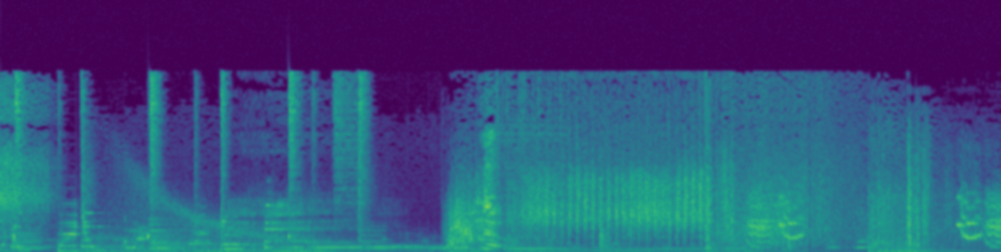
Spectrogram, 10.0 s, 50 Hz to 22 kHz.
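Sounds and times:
background music: 0.0s - 9.0s.

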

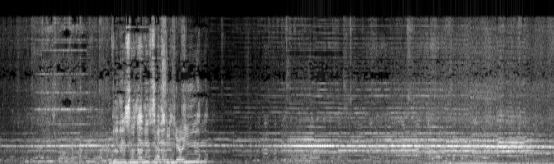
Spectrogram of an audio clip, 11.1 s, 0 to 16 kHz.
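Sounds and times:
people's voices: 0.0s - 11.0s
police siren: 0.0s - 11.0s.

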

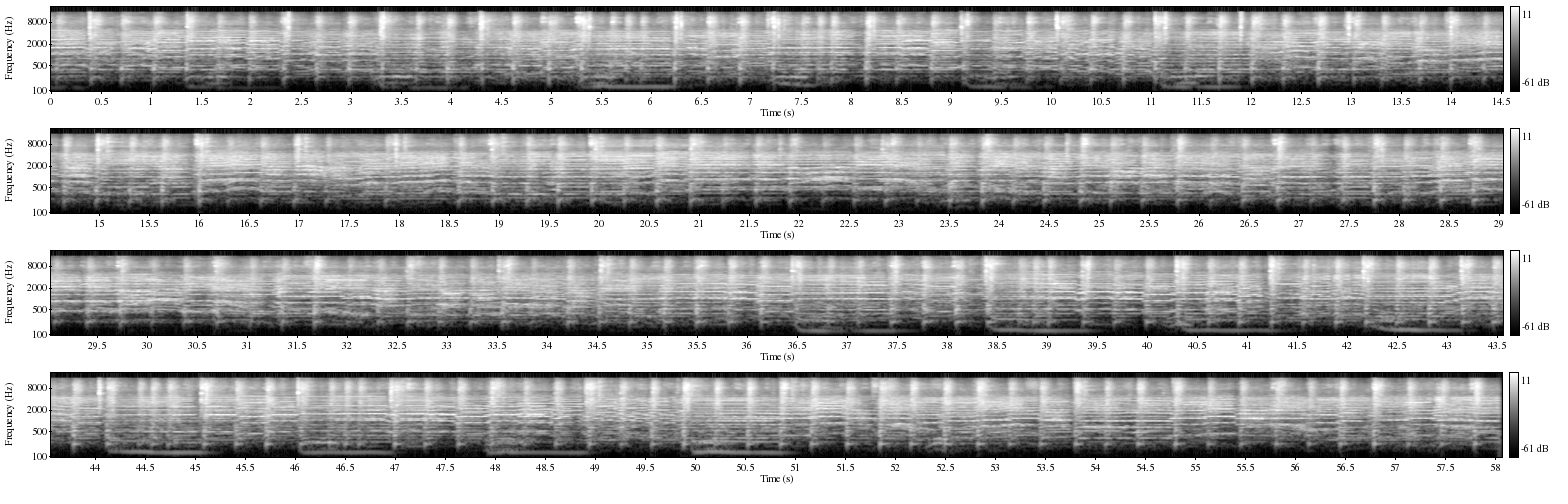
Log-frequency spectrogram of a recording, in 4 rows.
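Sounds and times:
accordions playing folk tune: 0.0s - 58.0s
crowd singing along: 0.0s - 58.0s
tambourine and hand percussion: 0.0s - 58.0s.

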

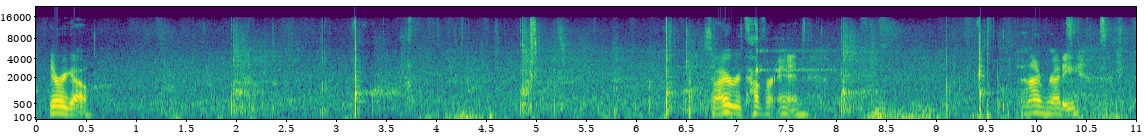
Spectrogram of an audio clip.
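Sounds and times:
tennis ball bouncing: 1.8s - 3.8s, 4.8s - 10.4s
tennis ball struck by racquets: 1.9s - 3.8s, 4.8s - 9.8s.

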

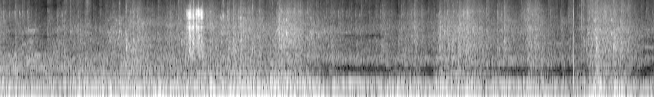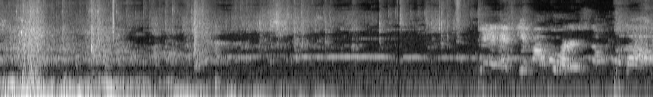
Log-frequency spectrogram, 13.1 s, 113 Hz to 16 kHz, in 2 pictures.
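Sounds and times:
bus diesel engine rumbling: 0.0s - 13.0s.

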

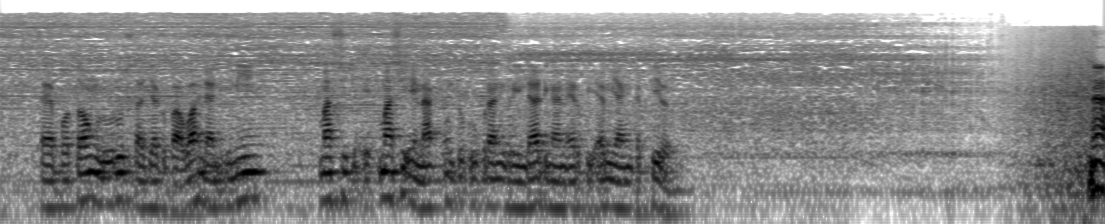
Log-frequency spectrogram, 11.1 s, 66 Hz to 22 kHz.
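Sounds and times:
angle grinder cutting steel: 0.0s - 10.9s.

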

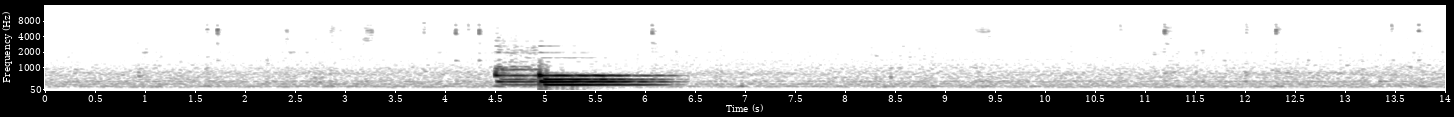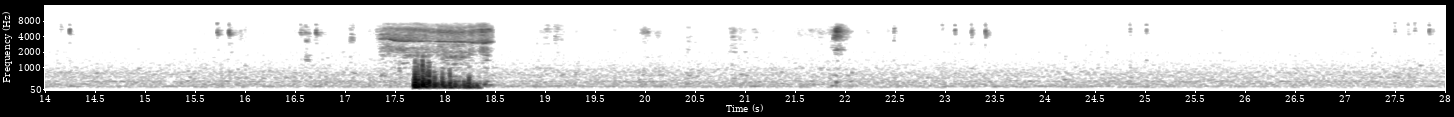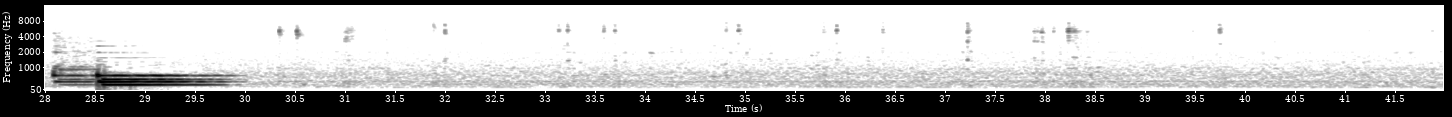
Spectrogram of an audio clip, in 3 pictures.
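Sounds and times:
computer mouse clicking: 1.6s - 1.9s, 3.8s - 4.5s, 13.5s - 14.4s, 15.7s - 16.0s, 22.4s - 23.6s, 24.8s - 25.2s, 27.5s - 28.0s, 31.9s - 32.2s, 33.1s - 33.8s, 34.8s - 35.1s, 35.8s - 36.0s
chord of steady tones: 4.6s - 6.4s, 28.1s - 29.9s.

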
